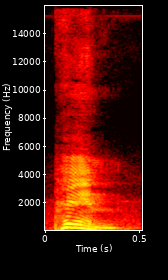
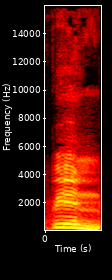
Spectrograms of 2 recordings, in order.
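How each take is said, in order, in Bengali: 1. প্রথম 'p'-তে বাতাসের জোরালো ঝলক আছে। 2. প্রথম 'p' অল্পপ্রাণ, কোনো ফুঁ ছাড়া। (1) "উচ্চারণটা হবে ফেন" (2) "আসলে পেন না"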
